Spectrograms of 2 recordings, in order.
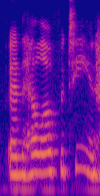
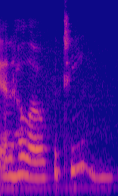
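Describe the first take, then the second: First: Said in the usual way. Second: A whispered hello, no voice. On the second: Real, not acted. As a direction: breathe the greeting, unvoiced. Repeats greeting to chat viewers.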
